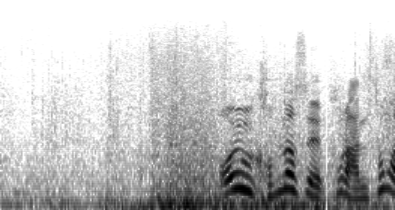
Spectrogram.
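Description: A fireball bursts with a deep, booming explosion.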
